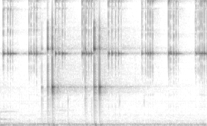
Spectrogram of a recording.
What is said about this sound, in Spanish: Era de noche. Era de noche y los grillitos cantaban.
